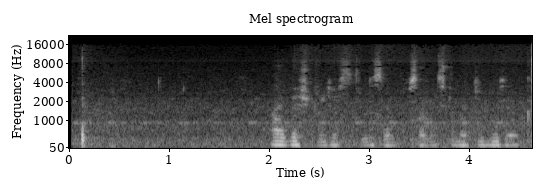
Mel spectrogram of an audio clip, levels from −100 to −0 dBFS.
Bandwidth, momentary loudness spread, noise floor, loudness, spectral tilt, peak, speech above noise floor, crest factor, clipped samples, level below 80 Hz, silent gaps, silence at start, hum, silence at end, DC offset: 15.5 kHz; 22 LU; -54 dBFS; -35 LUFS; -6 dB/octave; 0 dBFS; 21 dB; 34 dB; under 0.1%; -58 dBFS; none; 0.05 s; none; 0 s; under 0.1%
